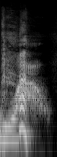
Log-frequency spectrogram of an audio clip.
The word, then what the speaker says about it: Lou: This is a 3-star review from Lou, rhymes with wow. So from Lao.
